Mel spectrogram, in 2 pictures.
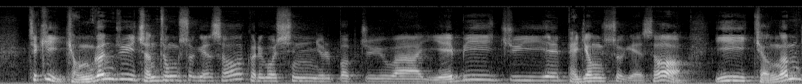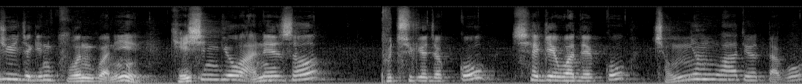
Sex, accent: male, native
